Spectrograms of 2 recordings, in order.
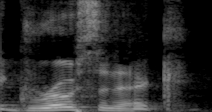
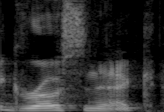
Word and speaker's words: Grosenick: Did you say Grosinek? – Grosinek? Grosinek? Grosinek? – No D. No D? – No. No D. No D. No gross dick.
